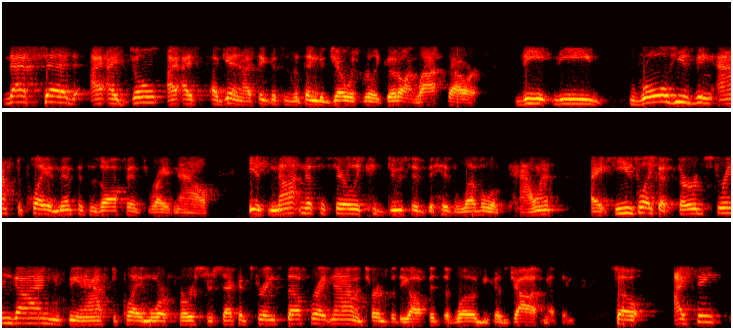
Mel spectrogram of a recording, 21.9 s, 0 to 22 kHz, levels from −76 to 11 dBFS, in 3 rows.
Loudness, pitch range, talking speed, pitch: -23 LUFS, 140-195 Hz, 210 wpm, 160 Hz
